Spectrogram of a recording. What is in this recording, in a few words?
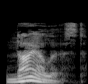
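"nihilist", British English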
